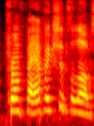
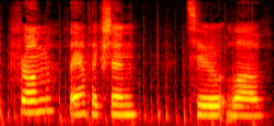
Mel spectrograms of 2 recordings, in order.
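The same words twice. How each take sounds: First: Said in the usual way. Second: Title spelled out slowly word by word; slow, deliberate reading. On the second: Real, not acted. Streamer rereading a fanfiction title to herself, slow and deliberate. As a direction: take "From fanfiction to love" slowly, with pauses.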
